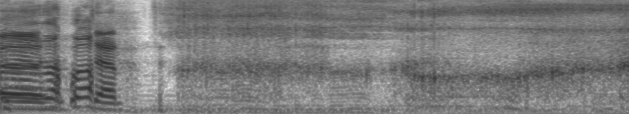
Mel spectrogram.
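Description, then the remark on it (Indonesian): A person snores: a short, rough snore with a growling, rasping tone like a tiger bursts out for under a second, then fades into a steady low hiss of background noise. “soalnya ada ada suara hario harimau menggeram siapa eh. apa siapa ngorok siapa”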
